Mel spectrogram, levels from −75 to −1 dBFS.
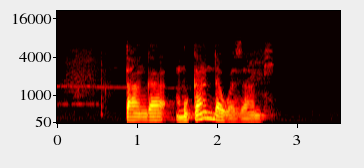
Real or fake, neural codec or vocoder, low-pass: real; none; 7.2 kHz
